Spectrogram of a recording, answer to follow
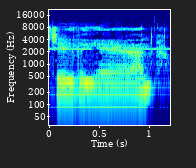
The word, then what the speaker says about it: Jillian: life yeah hey it's j leanne rhymes with alien like if you're a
